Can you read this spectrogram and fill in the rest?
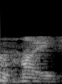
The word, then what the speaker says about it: Haisch: It's Haish. I said like Haish, but yeah, but it's a sh at the end, Haish.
